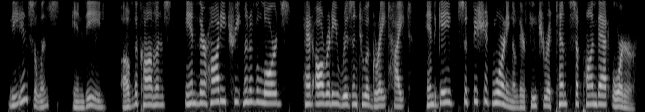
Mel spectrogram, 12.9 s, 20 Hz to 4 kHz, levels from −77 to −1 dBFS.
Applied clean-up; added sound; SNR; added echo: neural mask model Resemble Enhance denoiser.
